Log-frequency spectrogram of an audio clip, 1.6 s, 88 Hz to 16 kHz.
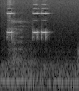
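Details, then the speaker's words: Multimeter continuity beeps, three short high-pitched beeps over a faint hum, while probing pins on a Dalrc Engine BL32 4-in-1 3-5S ESC with ripped pads to map the top connector pinout. "so I'm just gonna touch s4 so I'm touching this boy and it's beeping now"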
